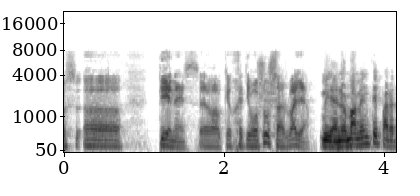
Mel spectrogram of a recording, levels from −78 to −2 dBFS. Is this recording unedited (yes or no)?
no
